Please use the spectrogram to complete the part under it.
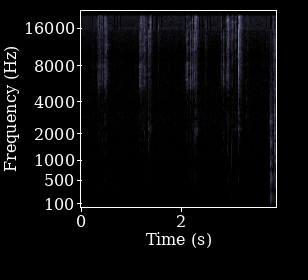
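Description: Scissors cut through a sheet of burlap in a few separate crisp snips, close and quiet, spaced out with pauses between them and a louder rustle at the end.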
